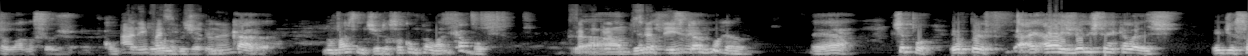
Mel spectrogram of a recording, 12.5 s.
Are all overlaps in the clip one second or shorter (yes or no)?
no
